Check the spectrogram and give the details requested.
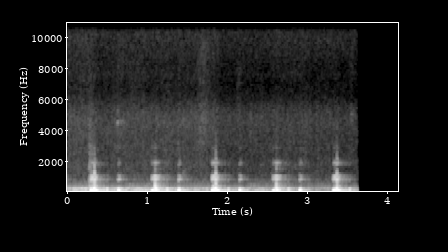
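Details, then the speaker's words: Split second heart sound from the semilunar valves closing at different times; steady heartbeat near 79 per minute. "раздвоение второго тона бывает из-за неодновременного закрытия полулунных клапанов"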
